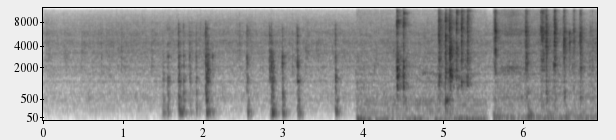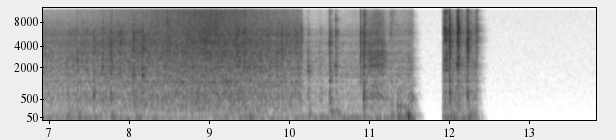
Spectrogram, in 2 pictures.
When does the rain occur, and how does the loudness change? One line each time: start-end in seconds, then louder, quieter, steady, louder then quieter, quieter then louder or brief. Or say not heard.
0.0-10.2 louder.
